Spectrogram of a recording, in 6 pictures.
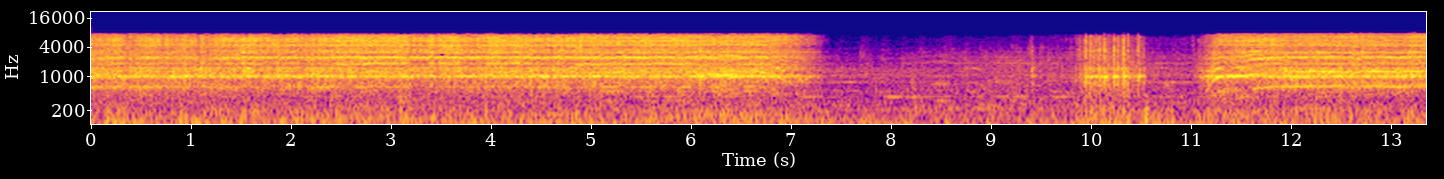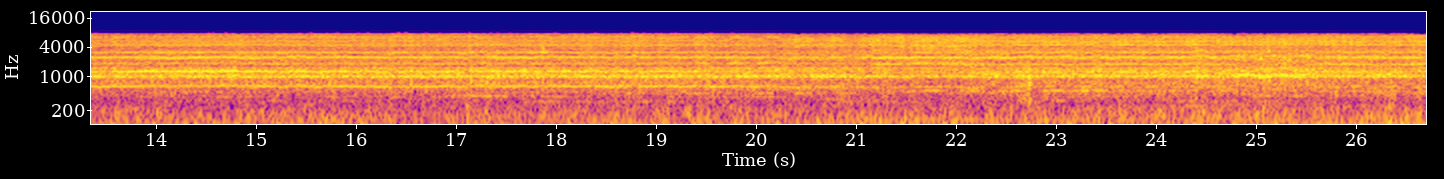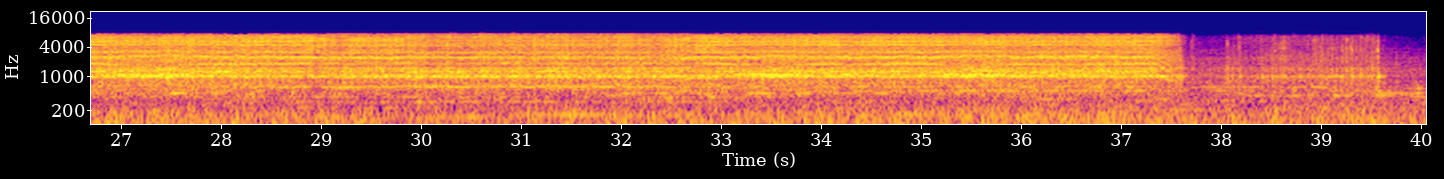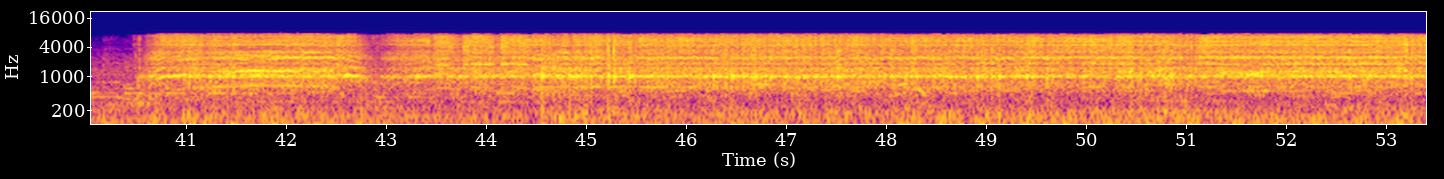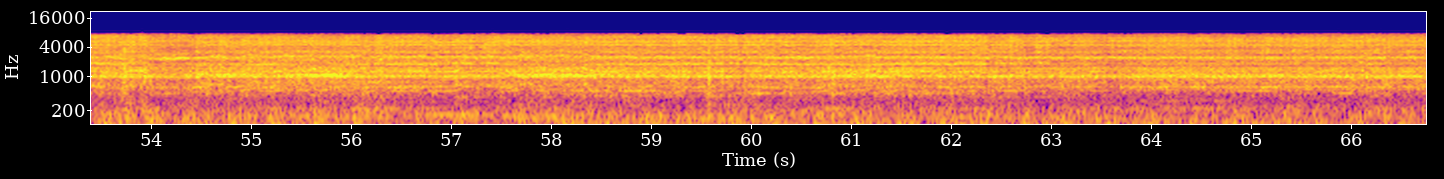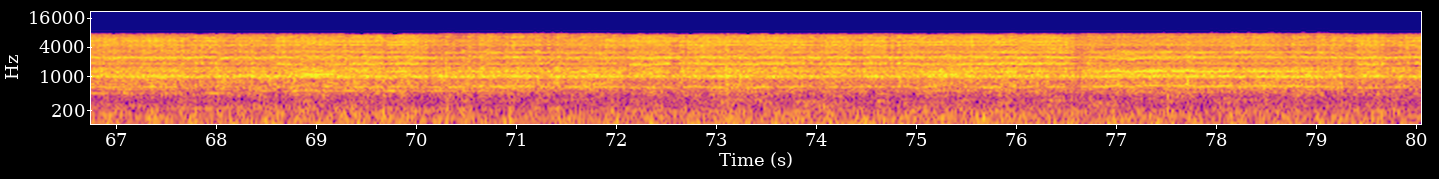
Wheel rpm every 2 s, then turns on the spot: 160, 160, 160, 70, 0, 60, 160, 170, 160, 170, 160, 160, 160, 160, 160, 160, 160, 160, 130, 20, 90, 130, 160, 160, 160, 160, 160, 160, 160, 160, 160, 160, 160, 170, 160, 160, 160, 160, 160, 160.
38-40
